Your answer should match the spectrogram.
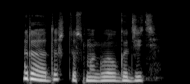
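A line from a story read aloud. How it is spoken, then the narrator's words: Sarcastic. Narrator (Russian): язвительно скривилась я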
